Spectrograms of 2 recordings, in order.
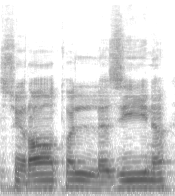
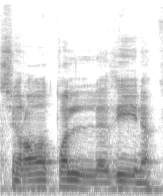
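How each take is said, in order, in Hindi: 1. बीच का व्यंजन गुंजन वाली 'z' ध्वनि है। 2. बीच का व्यंजन नरम 'th' ध्वनि है।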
